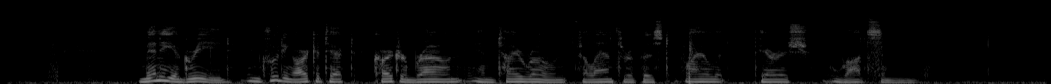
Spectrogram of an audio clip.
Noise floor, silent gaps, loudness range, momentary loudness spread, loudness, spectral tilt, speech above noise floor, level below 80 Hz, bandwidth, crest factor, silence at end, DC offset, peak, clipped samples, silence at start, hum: -67 dBFS; none; 4 LU; 21 LU; -45 LUFS; -6 dB/octave; 22 dB; -64 dBFS; 11.5 kHz; 18 dB; 0.05 s; under 0.1%; -28 dBFS; under 0.1%; 0.1 s; none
